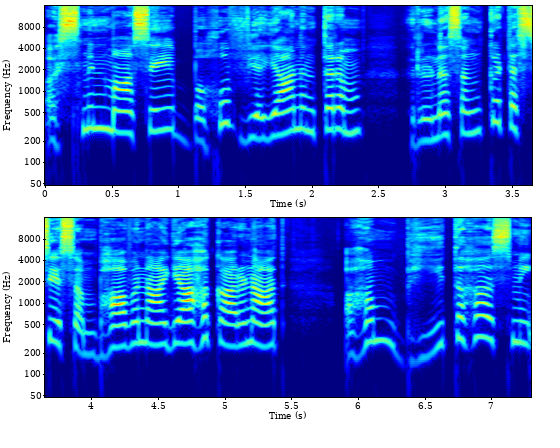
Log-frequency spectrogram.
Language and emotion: Sanskrit, fearful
